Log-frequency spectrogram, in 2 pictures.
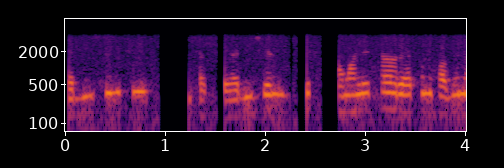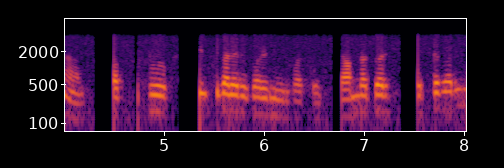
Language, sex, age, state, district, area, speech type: Bengali, male, 45-60, West Bengal, South 24 Parganas, rural, conversation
